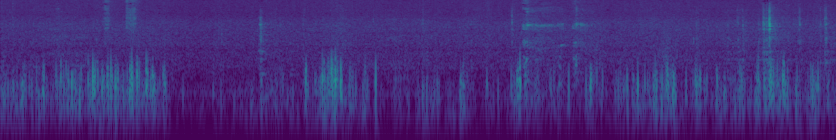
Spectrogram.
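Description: Wind buffeting the microphone in uneven gusts, a low fluttering rumble that comes and goes, with a few faint clicks.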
